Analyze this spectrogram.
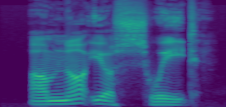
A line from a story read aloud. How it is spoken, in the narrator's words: Binder said, his voice annoyed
